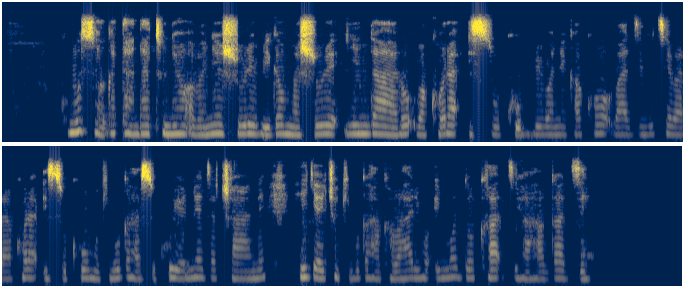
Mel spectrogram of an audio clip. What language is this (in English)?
Rundi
